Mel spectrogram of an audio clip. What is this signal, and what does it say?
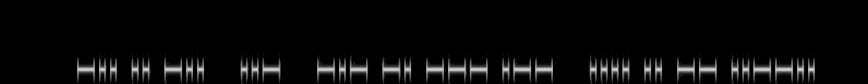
Morse code, heard as a keyed tone, about 22 wpm, 700 Hz. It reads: DID U KNOW HIM?
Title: Sentences from Top 100 Words and Abbreviations 22wpm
